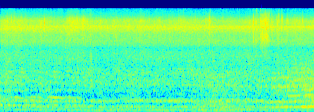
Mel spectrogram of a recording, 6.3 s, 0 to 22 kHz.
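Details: Bees of a 2017 nuc colony, recorded 27 September 2018: a dense, steady droning hum with layered low tones, swelling slightly louder toward the end, where a brief higher tone appears.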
